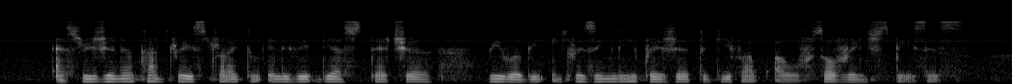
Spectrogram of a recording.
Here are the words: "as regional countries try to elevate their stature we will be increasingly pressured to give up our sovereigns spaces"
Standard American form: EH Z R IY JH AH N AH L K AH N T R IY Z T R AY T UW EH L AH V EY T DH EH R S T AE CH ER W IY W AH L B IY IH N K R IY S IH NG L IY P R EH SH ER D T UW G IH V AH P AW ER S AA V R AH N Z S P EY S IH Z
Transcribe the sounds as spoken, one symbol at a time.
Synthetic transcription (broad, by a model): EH S R IY JH AH N AH L K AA N T R IY S T R AY T UW EH L AH V EY T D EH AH S T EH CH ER W IY W AH L B IY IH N K R IY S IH NG L IY P L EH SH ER T UW G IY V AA P AW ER S AA V R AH N S P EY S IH S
